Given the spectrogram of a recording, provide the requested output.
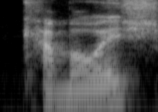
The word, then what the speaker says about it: Camões: I read the Lusiads of Camões, I think is how you pronounce it in Portuguese, when I was quite young, and I still read them quite regularly to this day.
